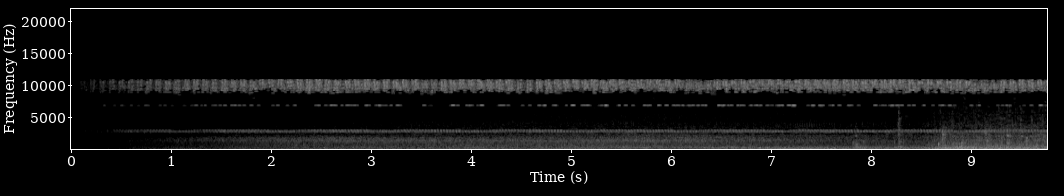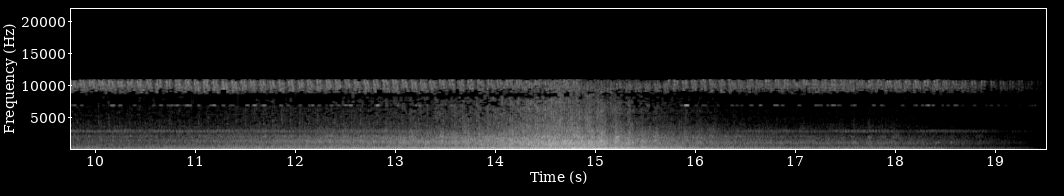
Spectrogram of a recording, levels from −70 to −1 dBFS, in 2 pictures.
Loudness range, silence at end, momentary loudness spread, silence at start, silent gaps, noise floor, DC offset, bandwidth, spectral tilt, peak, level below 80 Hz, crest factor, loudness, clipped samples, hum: 12 LU; 0.2 s; 16 LU; 0.4 s; none; -55 dBFS; under 0.1%; 11.5 kHz; -4 dB/octave; -6 dBFS; -32 dBFS; 22 dB; -28 LUFS; under 0.1%; none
